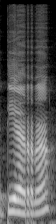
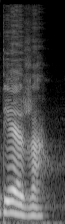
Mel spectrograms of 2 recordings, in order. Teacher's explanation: Ahora, en algunas regiones del noroeste argentino dicen tierra, es decir, usan una palatal sonora para indicar esa vibrante doble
